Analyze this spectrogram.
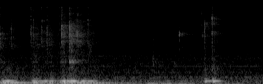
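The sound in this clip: Someone types a search term on a computer keyboard in keyword research software, producing a few quiet, crisp key clicks clustered early on, with another short burst near the end.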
